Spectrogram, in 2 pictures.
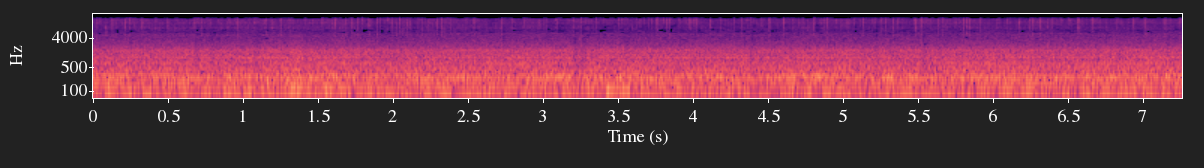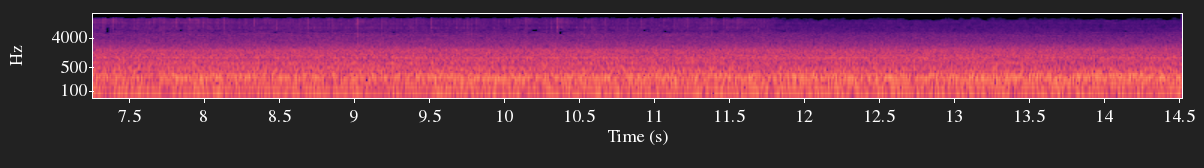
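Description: Electric arc welding on a flanged steel pipe, a steady crackle over a constant heavy machinery drone; the arc stops near the end while the drone carries on.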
